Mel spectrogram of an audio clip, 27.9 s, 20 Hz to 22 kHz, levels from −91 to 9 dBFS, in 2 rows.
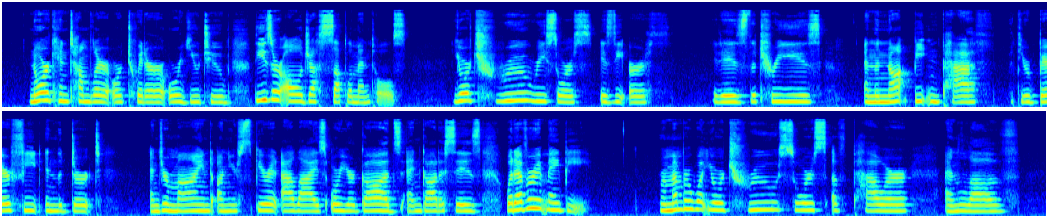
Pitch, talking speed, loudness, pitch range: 235 Hz, 125 wpm, -30 LUFS, 225-255 Hz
